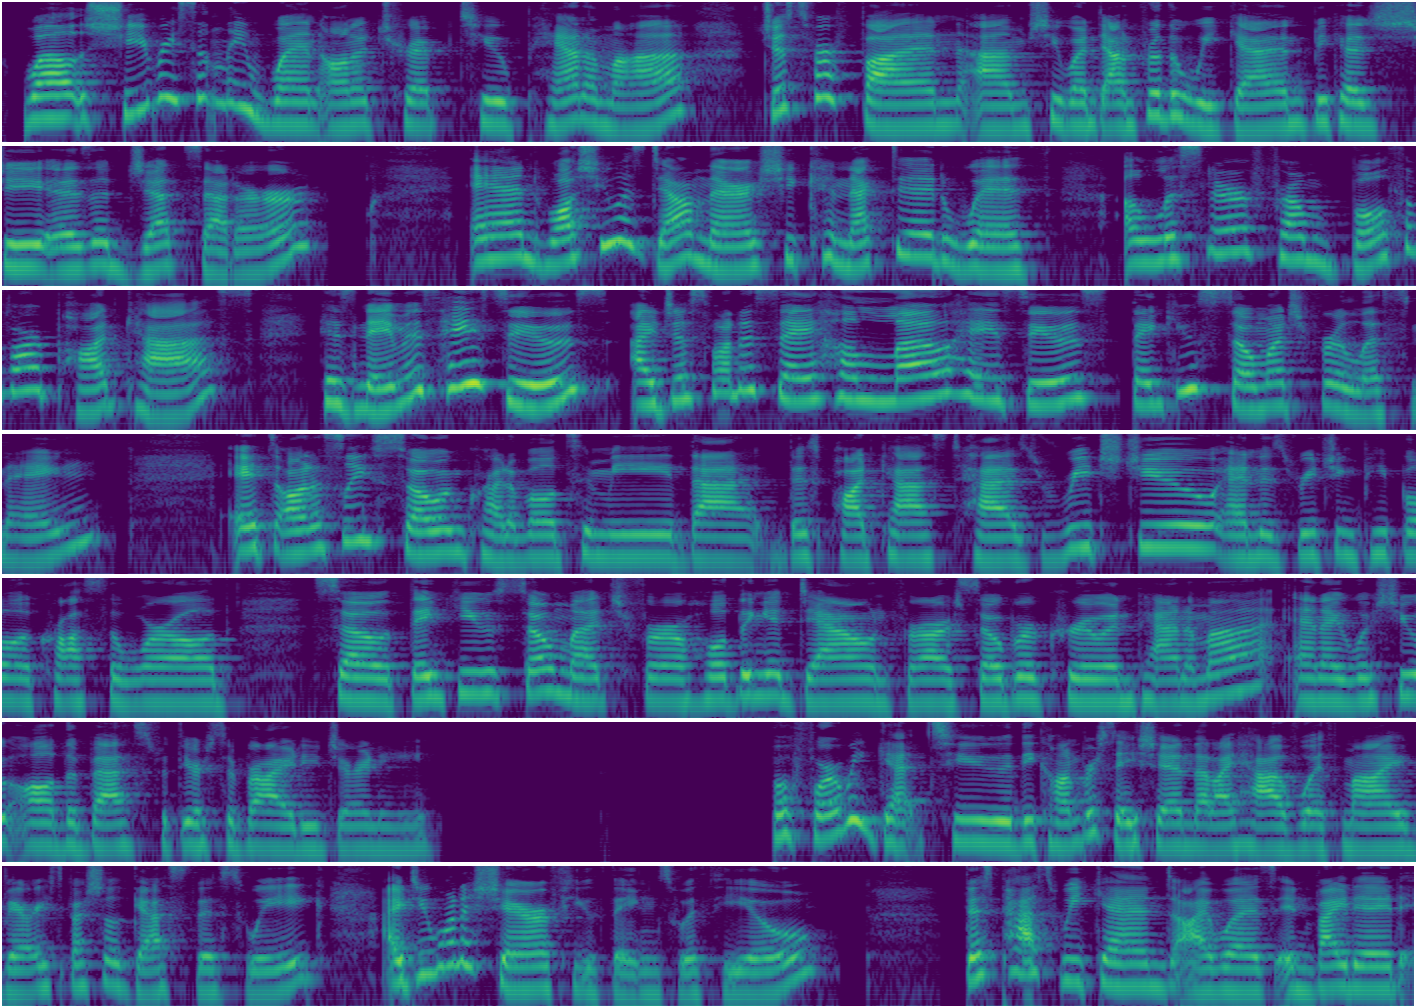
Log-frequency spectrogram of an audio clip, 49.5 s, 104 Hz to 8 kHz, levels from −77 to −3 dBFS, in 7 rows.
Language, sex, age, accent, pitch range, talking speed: English, female, 20-39, American, 170-230 Hz, 165 wpm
